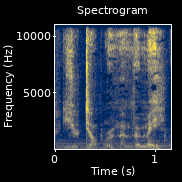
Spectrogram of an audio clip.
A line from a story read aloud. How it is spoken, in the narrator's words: He muttered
